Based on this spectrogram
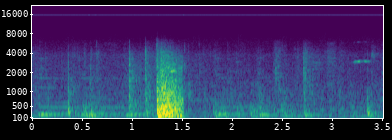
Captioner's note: slams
